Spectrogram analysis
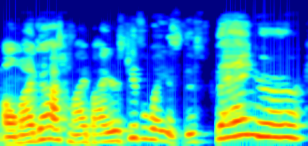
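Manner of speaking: high, drawn-out excited hype; hyped seller. Acted. Seller showing viewers the giveaway prize, hyped. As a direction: gush over the prize, stretching it out.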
